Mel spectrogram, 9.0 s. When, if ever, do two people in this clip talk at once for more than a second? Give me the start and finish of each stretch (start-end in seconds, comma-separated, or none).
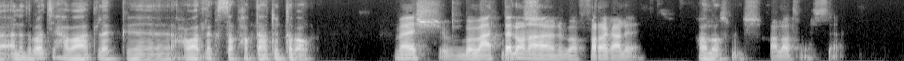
none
